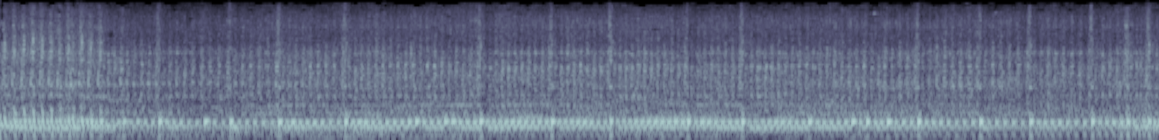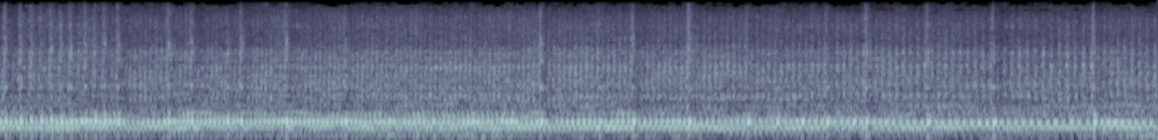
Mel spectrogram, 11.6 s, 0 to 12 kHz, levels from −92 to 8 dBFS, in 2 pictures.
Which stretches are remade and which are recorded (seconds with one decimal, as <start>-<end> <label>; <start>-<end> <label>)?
0.0-11.6 recorded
